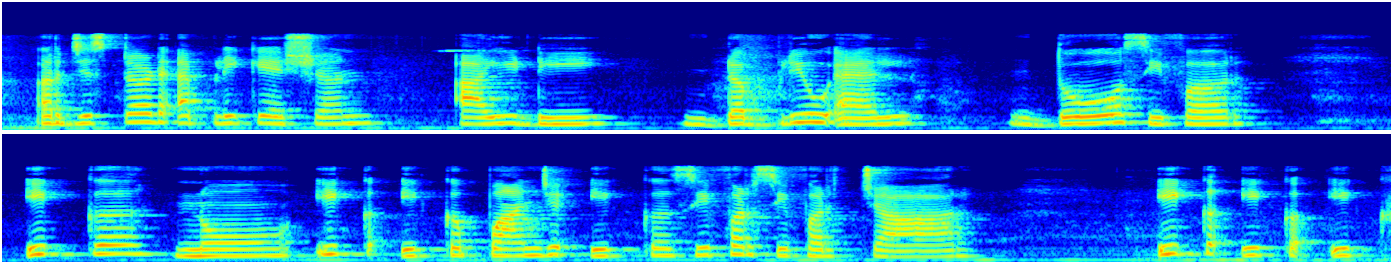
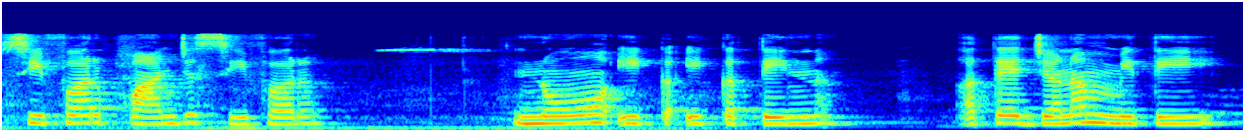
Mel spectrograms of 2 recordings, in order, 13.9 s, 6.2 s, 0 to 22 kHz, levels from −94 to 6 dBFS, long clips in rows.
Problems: background conversations at intervals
